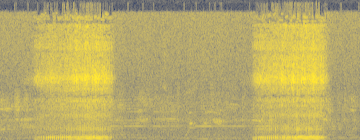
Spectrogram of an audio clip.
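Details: Person snoring: two long, rough, fluttering snores about three seconds apart with quiet between them, steady snoring.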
